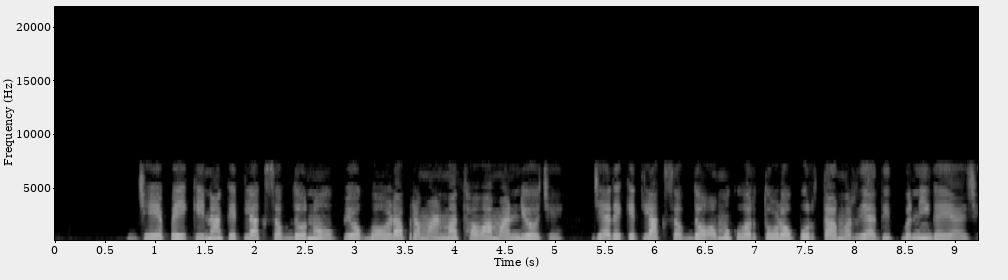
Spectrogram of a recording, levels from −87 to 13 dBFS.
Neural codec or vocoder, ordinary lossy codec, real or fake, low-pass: none; MP3, 64 kbps; real; 7.2 kHz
